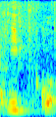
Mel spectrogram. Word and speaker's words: Ixwa: Iqwa. How do you pronounce it?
